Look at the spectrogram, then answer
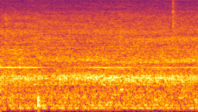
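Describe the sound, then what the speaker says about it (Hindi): A hair dryer runs continuously, a steady loud whooshing hum with a faint tonal whine, holding even from start to finish with no voices. "hair dryer"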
